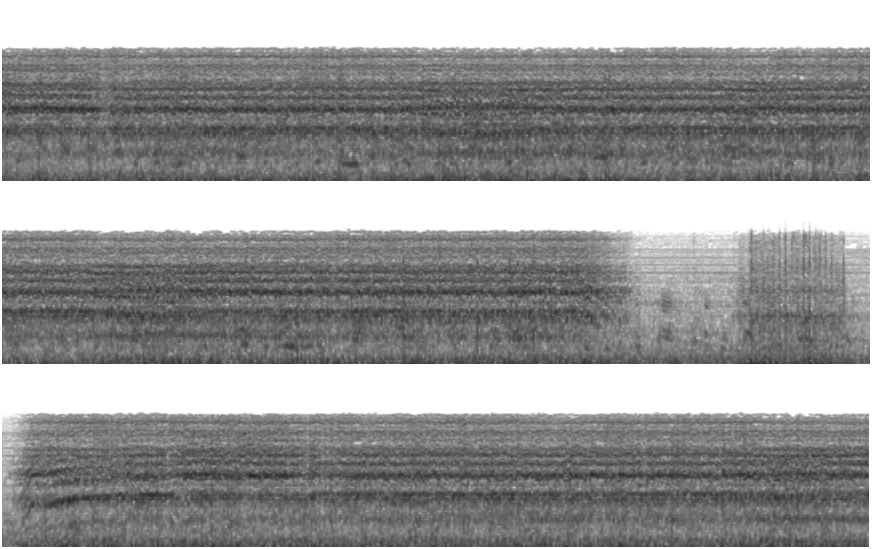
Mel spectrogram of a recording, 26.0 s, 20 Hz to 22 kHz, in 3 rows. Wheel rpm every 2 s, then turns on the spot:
160, 160, 160, 160, 160, 160, 160, 60, 30, 150, 160, 160, 160.
none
